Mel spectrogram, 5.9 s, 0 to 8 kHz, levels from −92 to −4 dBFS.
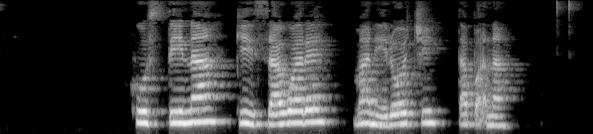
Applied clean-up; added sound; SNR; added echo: none; none; none; none.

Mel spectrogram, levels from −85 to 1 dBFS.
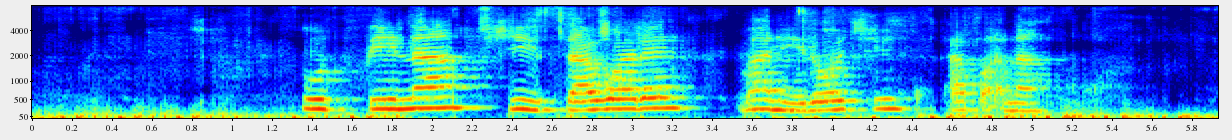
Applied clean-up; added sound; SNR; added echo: neural mask model Resemble Enhance denoiser.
